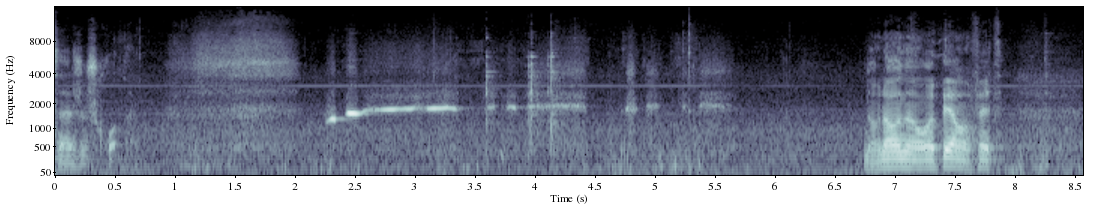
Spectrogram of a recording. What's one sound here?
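Metal tools clink and tap against a motorcycle.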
